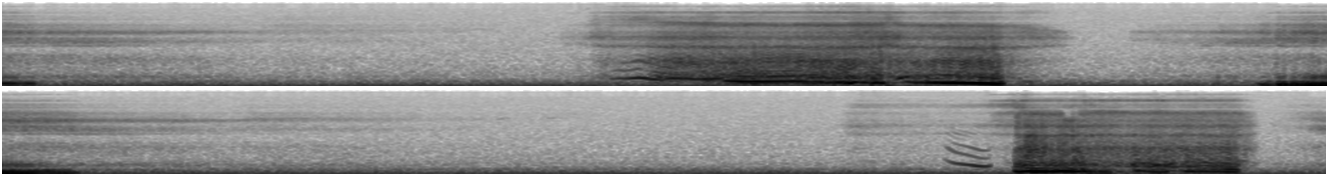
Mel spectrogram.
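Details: Sleeping pig snoring: loud, rough snorting snores in slow bursts with quiet pauses between; ordinary sleep snoring.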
